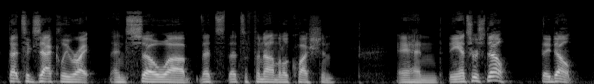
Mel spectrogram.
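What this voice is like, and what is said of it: Strained, hoarse voice. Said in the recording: “I've been losing my voice because I've been doing so many podcasts”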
